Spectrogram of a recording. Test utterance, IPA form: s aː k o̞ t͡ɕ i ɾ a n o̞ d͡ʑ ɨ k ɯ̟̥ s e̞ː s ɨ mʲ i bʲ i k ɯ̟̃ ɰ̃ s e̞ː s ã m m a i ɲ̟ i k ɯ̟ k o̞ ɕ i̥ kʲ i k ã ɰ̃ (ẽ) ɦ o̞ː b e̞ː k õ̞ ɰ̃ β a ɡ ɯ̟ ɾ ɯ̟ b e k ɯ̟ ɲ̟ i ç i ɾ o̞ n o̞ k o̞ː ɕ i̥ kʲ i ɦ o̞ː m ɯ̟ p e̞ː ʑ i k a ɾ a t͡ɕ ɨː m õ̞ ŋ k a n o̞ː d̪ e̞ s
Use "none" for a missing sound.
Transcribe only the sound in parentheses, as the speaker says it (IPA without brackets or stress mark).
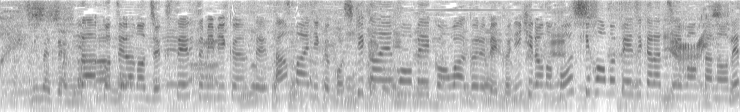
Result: ẽ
